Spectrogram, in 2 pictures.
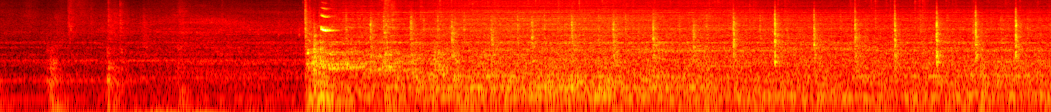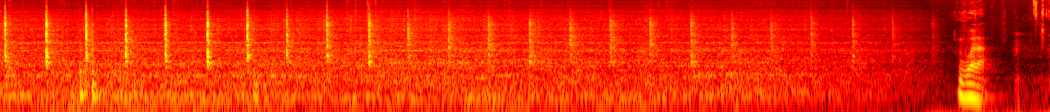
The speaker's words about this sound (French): je clôt sur le son du moulin qui démarre ce tout premier épisode du Micro dans le cambouis.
